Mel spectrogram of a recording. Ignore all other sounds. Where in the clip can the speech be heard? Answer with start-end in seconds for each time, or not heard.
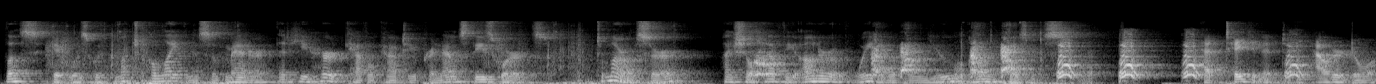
0.1-10.7, 11.8-13.7.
